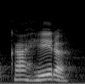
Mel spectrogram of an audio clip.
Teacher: porque porque eu só posso ter uma vogal por sílaba então o som emitido pela letra i é menos forte do que o é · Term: semivogal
